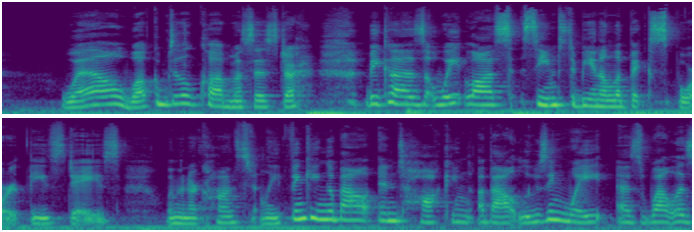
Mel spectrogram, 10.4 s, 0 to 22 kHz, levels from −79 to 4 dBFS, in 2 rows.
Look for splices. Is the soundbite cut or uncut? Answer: uncut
